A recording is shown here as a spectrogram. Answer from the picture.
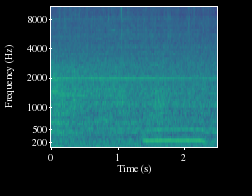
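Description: Steady low outdoor rumble. About one and a half seconds in, a person's voice holds one steady low note for about a second.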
